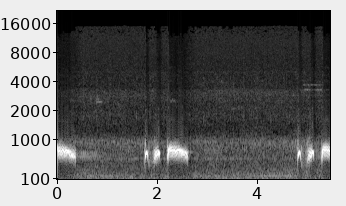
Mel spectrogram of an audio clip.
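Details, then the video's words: Spotted dove cooing on a lure recording used to draw birds for trapping; phrases of two quick low hoots followed by a longer sustained coo, repeated about every three seconds over faint rural background noise. "Pancingan Tekukur||Berpariasi Bunyinya"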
